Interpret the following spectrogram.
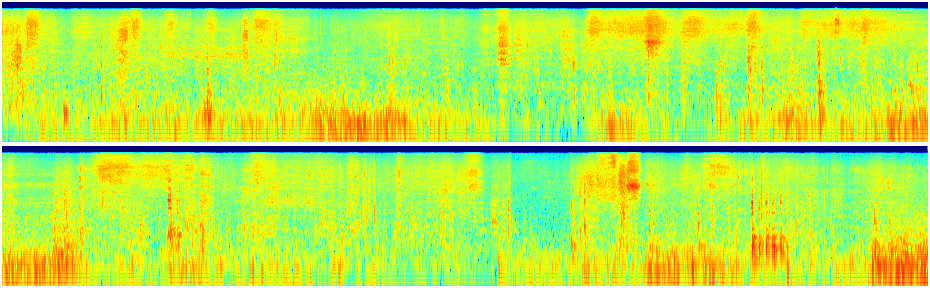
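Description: Wind buffeting the microphone in a low rumble, with irregular crunching footsteps in snow.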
